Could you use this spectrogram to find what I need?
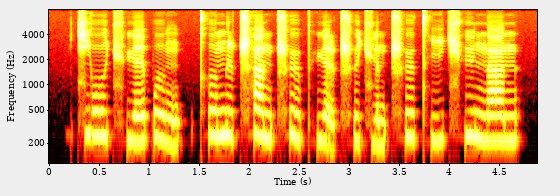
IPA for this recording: t͡ɕ j o˥ ʊ̯ t͡ɕʰ ɥ ɛ˧˥ p ɤ˥˩ ŋ | kʰ ɤ˥ n̪ i˥˧ ʈ͡ʂʰ a˥˧ n ʈ͡ʂʰ ɻ̩˥˩ pʰ ɥ ɛ̰˨˩ ʈ͡ʂʰ ɻ̩˦ t͡ɕ ɥ ɛ˩ n ʈ͡ʂʰ ɻ̩˥ t̪ʰ i˧˥ t͡ɕʰ y˥ n̪ a˥ n

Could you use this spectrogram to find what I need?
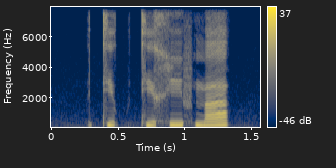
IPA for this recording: tʲ ə kʷ tʲ ə x i f m a

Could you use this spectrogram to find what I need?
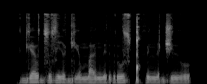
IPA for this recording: ɡʲ a ʊ̯ d͡z u z i ə̯ ɡʲ e ə̯ m a ə̯ n ɨ r u z ǃʰ ʉ n ɾ ɐ d͡ʒ ɨ ʊ̯

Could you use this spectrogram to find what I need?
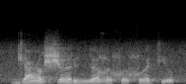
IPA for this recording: ɡʲ ə ʕ o ɕ œ ɾ y ɲ œ ʁ y χʷ œ χʷ œ kʲ o

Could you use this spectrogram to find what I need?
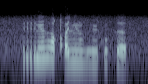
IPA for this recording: rʲ ɐ̃ ɦ o qʼ ʉ lʲ ũ ɦ ʉ x u k ə

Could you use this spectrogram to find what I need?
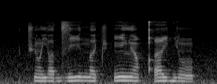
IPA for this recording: t͡ʃ õ j ʌ d͡z i n ʌ t͡ʃʼ ĩ lʲ õ qʼ i ɟ õ

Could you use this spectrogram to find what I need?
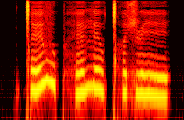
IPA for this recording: ǀ ɛ v ə p h ɛ ŋ ɛ ʊ̯ ǀʰ ɐ ʃ ɭ e

